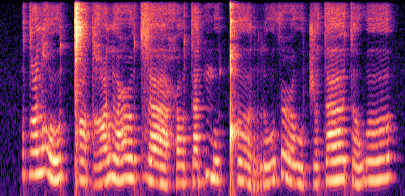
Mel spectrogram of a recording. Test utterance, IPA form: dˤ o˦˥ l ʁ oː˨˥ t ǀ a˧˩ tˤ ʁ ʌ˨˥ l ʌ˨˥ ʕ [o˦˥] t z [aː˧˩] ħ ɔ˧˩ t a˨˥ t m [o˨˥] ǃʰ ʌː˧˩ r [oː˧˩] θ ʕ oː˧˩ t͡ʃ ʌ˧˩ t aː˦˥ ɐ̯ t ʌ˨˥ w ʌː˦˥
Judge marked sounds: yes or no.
yes, yes, yes, no

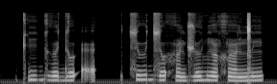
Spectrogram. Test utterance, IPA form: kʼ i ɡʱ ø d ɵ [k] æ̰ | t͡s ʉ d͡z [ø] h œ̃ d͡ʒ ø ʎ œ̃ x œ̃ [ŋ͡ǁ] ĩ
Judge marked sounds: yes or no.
no, no, no

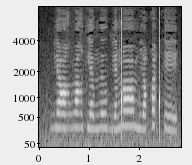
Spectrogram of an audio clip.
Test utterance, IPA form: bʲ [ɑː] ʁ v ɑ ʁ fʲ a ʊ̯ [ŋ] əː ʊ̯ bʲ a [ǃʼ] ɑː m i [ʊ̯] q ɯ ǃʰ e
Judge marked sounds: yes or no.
yes, yes, no, yes

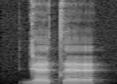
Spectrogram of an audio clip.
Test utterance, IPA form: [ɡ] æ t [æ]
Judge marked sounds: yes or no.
yes, yes

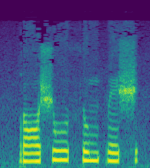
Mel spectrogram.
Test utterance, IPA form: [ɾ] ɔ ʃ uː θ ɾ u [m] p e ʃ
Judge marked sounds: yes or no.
yes, yes

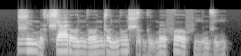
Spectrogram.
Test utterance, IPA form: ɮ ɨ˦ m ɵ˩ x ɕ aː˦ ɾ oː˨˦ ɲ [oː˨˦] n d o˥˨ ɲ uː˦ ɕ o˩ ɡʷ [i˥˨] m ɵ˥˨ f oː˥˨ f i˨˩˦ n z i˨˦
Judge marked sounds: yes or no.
yes, no

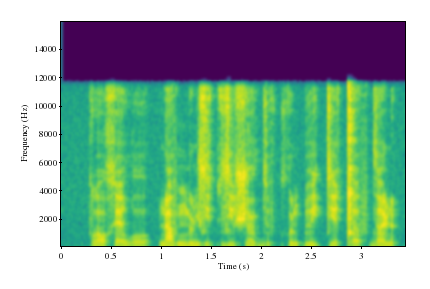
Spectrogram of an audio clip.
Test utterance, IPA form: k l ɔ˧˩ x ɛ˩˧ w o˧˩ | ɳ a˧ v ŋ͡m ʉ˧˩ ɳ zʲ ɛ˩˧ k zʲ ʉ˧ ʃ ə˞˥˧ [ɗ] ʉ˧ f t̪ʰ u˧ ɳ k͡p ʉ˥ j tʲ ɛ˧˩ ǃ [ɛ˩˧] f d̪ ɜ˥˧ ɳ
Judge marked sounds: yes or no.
no, no

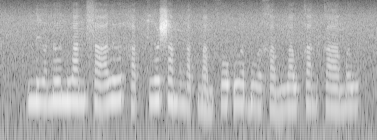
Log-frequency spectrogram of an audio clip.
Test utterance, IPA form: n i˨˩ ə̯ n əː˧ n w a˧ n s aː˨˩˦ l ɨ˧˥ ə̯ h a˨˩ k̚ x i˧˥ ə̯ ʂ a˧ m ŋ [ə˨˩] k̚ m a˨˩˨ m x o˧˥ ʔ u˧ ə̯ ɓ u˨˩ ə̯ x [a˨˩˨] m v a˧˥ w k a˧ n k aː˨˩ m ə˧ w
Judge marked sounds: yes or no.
no, yes

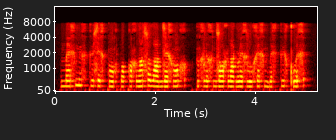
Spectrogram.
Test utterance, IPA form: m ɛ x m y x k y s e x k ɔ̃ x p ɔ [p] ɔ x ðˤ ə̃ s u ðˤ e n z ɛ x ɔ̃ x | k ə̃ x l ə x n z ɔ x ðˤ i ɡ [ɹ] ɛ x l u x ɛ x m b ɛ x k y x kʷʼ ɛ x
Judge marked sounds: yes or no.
no, yes

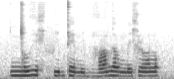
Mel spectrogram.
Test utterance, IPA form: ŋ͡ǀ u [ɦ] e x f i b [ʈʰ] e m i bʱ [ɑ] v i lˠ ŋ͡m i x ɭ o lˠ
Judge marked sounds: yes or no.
yes, no, yes

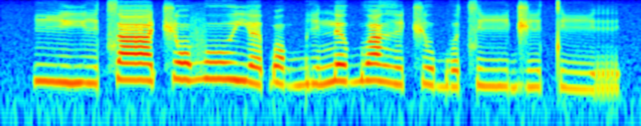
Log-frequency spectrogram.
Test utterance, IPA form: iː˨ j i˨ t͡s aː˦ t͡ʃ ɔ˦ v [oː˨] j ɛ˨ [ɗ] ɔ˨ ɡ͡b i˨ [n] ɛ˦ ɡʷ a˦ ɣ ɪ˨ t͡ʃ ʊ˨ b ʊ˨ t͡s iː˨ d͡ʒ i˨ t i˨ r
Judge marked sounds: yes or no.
no, no, yes

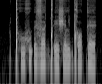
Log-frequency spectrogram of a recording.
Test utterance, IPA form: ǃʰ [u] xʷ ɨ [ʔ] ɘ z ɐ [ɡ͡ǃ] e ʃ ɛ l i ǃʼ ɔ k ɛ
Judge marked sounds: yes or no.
yes, yes, no

